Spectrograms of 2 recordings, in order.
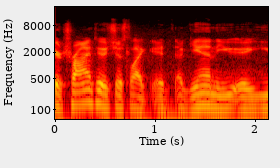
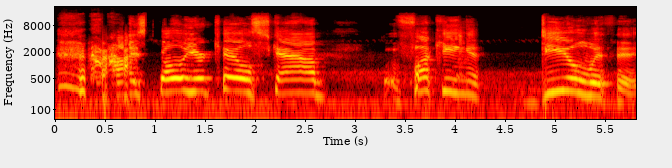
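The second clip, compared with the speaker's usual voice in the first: hollering, shouting; 7 dB louder than usual. Claiming victory over scab after stealing his kill, yelling. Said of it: "He's like yelling at a hyena".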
